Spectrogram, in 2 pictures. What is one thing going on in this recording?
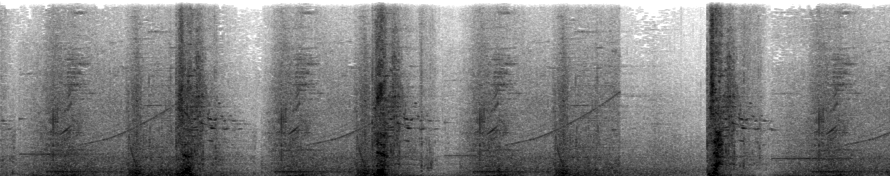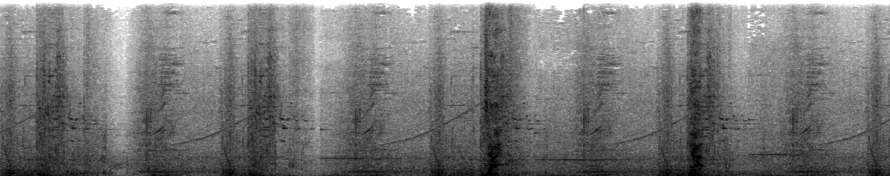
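Bowstrings snap as arrows are loosed again and again.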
